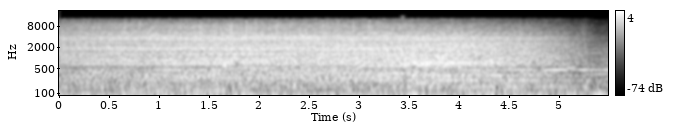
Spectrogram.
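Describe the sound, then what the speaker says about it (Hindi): A tractor engine runs steadily at a wheat farming event in Faisalabad, a continuous loud, dense rumble with even drone that holds throughout and eases slightly at the end, no speech. "ट्रैक्टर चलाती।"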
